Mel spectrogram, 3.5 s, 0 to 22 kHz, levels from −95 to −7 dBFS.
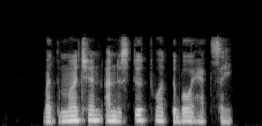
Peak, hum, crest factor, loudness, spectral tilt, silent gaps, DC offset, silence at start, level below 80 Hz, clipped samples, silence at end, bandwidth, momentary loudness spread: -10 dBFS; none; 20 dB; -30 LUFS; -5.5 dB/octave; none; under 0.1%; 0.6 s; -62 dBFS; under 0.1%; 0.4 s; 7.8 kHz; 10 LU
